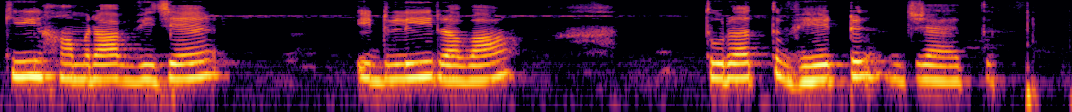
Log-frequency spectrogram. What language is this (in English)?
Maithili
